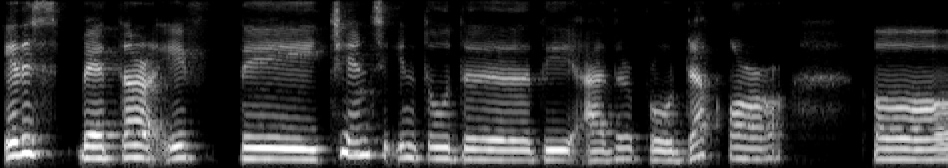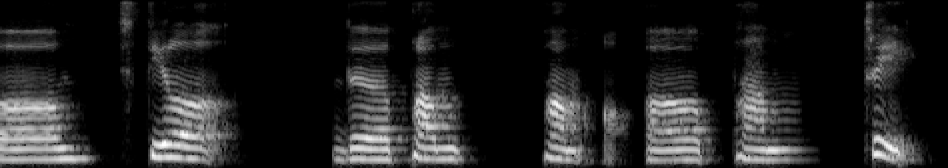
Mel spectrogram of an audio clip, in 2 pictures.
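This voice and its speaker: A woman's voice: on the low side, fairly even intonation, extremely slow. A woman leading a classroom discussion, prompting students with questions. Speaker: lecturer.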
